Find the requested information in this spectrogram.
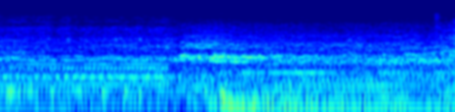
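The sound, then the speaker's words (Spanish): Car tires skid on asphalt in a loud, continuous screech, with engine roar underneath that holds steady and swells slightly partway through. “Los neumáticos friccionan contra el asfalto.”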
